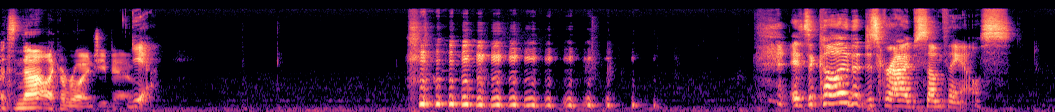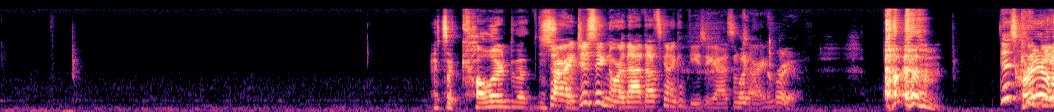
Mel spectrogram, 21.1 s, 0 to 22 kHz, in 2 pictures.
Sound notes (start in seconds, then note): 4.1 laughs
